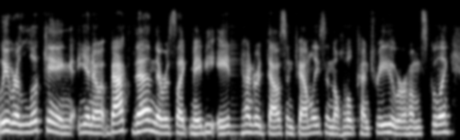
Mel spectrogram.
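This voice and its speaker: On a very clean recording with a silent background, a woman with an ordinary speaking voice talks at a medium pitch with ordinary pitch variation. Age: 60s. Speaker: author. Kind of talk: interview.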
